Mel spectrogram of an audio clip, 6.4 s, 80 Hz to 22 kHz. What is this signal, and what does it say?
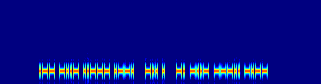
Morse code, heard as a keyed tone, about 34 wpm, 700 Hz. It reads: WX2P DE NX8Y
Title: USA Callsign DE Callsign - 4 Characters - 35wpm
